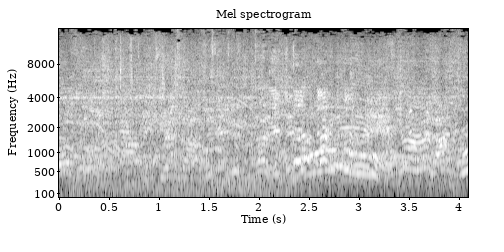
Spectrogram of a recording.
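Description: Crowd chatter: many people talking at once in overlapping voices, with no single speaker standing out until a nearer voice becomes clearer about halfway through.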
